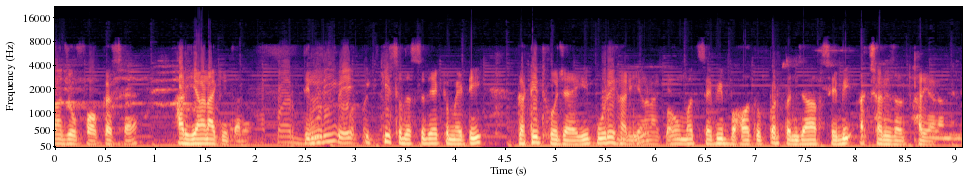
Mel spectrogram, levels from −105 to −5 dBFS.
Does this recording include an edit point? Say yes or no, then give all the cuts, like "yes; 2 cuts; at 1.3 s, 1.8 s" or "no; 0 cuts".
yes; 2 cuts; at 2.5 s, 6.0 s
